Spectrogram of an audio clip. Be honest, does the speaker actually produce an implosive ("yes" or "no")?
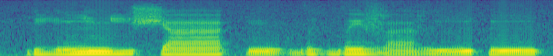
no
